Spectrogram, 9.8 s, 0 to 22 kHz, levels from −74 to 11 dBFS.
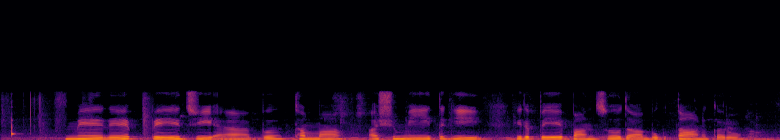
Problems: background sounds at intervals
